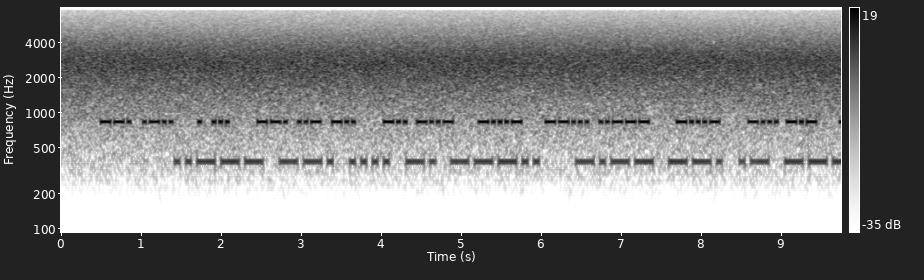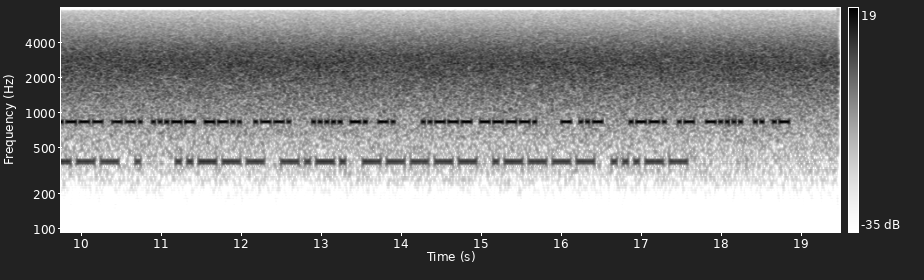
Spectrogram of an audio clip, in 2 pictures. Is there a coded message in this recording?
Yes: Morse code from 0.5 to 18.9 s, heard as two keyed tones, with radio static. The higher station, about 29 wpm, 830 Hz: GL ES GUD DX <BT> 72 <BT> BK JG3ZP 5NN 29 TU PA6IA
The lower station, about 17 wpm, 380 Hz: 2GHN8 YGA0E 2C013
